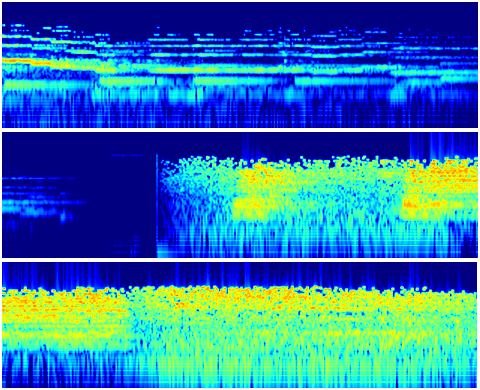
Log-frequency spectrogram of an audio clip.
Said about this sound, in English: But the train isn't stopping.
